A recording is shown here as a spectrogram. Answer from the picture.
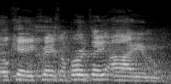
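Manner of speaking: ordinary talk, nothing marked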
